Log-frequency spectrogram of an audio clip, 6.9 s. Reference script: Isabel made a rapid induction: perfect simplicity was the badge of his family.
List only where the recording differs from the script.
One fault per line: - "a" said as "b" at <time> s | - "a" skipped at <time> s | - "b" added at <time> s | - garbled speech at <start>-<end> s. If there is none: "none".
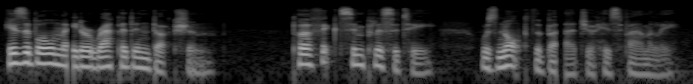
- "not" added at 5.0 s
